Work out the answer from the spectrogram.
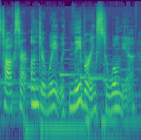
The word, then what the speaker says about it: Stevonia: Peace talks are underway with neighboring Stevonia. Stevonia? It's Stevonia, but they spell it with a W.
